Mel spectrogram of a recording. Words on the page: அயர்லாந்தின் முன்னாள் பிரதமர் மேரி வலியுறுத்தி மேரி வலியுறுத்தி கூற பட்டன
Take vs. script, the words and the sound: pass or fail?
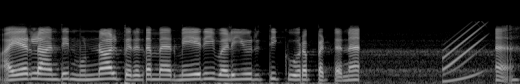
fail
